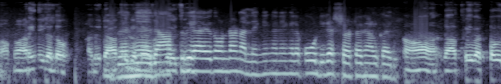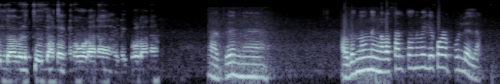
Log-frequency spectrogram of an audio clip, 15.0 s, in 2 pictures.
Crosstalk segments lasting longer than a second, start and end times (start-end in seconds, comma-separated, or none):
1.6-2.9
